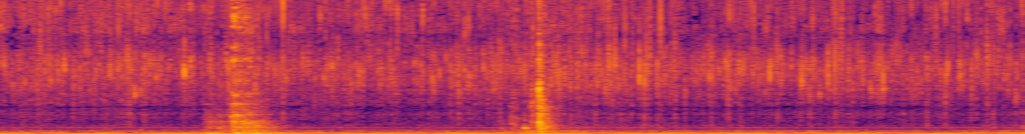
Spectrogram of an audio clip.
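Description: Brown sugar being stirred into melted butter in a cast-iron skillet, a soft scraping stir with two brief louder swipes against a low steady sizzle, no talking.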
